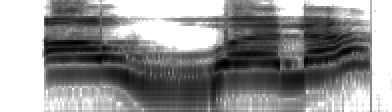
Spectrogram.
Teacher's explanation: حمزہ کو واو کے ساتھ سختی سے ملا کر پڑھا جائے گا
